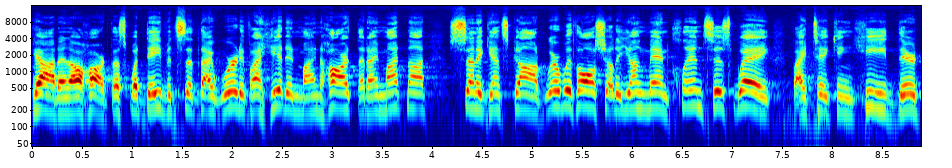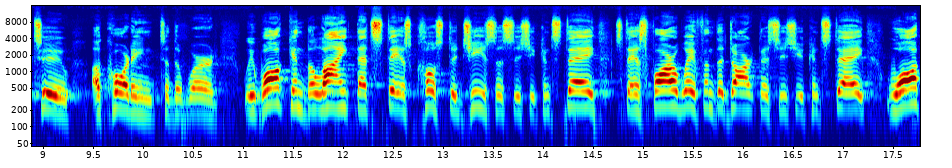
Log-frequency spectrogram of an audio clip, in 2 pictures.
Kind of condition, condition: setting, large echoing room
